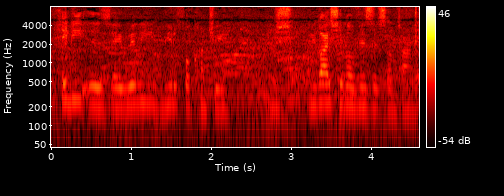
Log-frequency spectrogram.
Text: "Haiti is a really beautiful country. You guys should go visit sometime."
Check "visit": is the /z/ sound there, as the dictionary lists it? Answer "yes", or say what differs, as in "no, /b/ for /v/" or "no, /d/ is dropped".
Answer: yes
